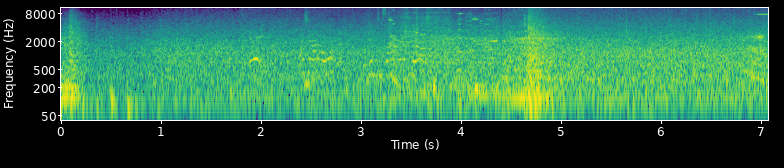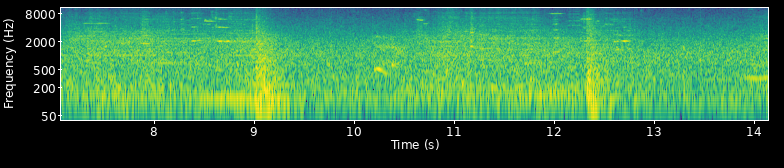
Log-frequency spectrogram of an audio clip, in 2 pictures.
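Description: Water rushes and splashes steadily nearby.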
